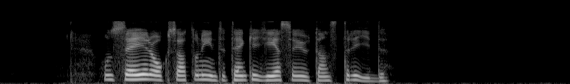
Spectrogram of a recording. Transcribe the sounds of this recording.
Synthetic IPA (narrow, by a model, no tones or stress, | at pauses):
hʊnsɛjːəɾɔksɔat̪hʊnɪnt̪ət̪ʰɛŋkəɾjeːsɛjʉ̟ːt̪anst̪ɾiːd̪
